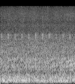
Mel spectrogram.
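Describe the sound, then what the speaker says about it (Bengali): Motor-driven paddy threshing machine running in a rural Bangladeshi rice harvest, a loud, steady mechanical drone heard close up with no break. "বাজারে এসেছে বিভিন্ন ধরনের থ্রেসার ও মোটর চালিত ঝাড়াই বাছাই মেশিন"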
